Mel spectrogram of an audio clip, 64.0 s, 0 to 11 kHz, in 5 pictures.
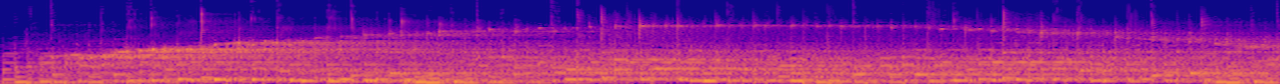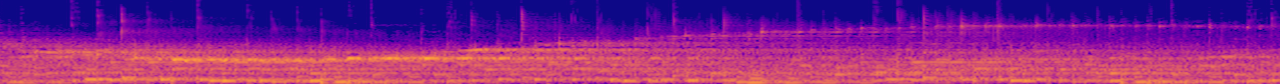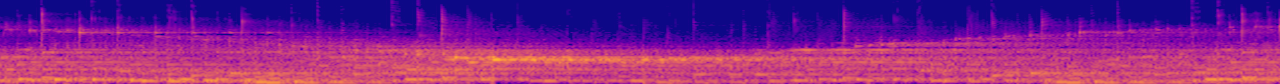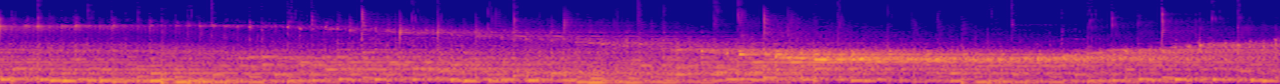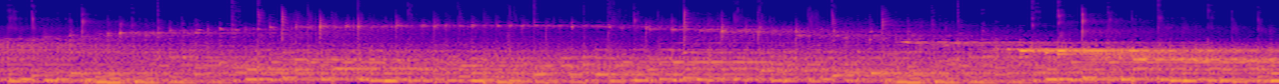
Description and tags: ARP A - var 5
ARPS A - I took a self created Juno (I own an Alpha-Juno 2) sound, made a little arpeggio-like sound for it, and mangled the sound through some severe effects (Camel Space, Camel Phat, Metallurgy, some effects from Quantum FX) resulting in 8 different flavours (1 till 8), all with quite some feedback in them. 8 bar loop at 4/4 120 BPM. Enjoy!
sequence, melodic, juno, arpeggio, 120bpm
